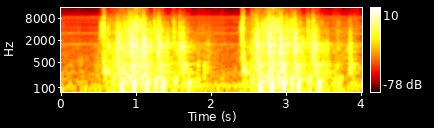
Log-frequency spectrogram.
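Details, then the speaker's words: Troy-Bilt mower, bought used, very low oil, choked: two pull-start attempts of uneven popping chugs that die without catching; won't start, owner suspects prior damage and checks the air filter. "she's not a starter she not a starter how's the air filter look like"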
